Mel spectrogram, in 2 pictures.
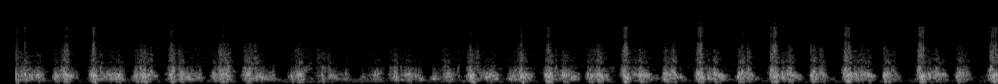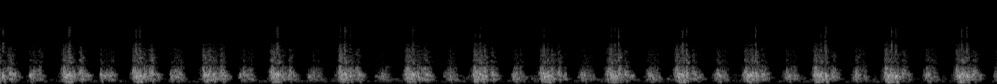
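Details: Heart sounds recorded at position p, lying down, during a Valsalva strain: regular beats around 82 a minute with a steady whooshing between beats.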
